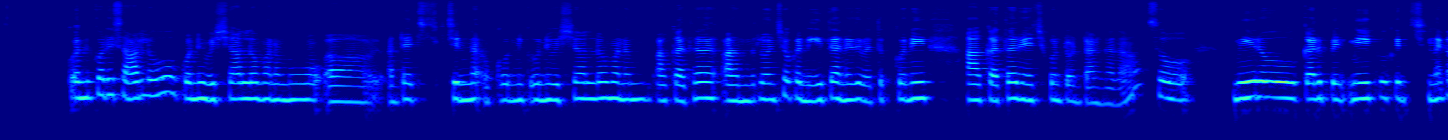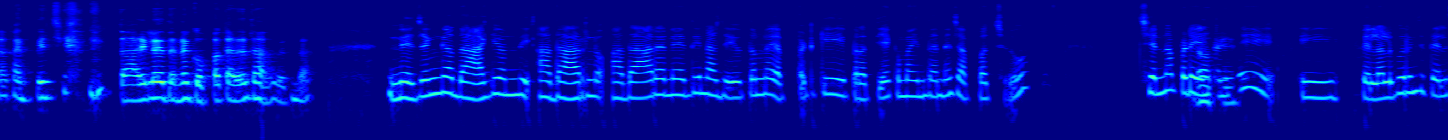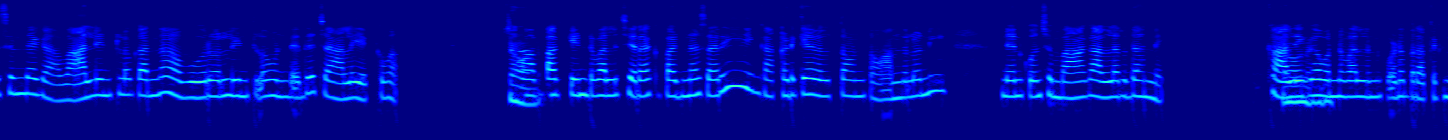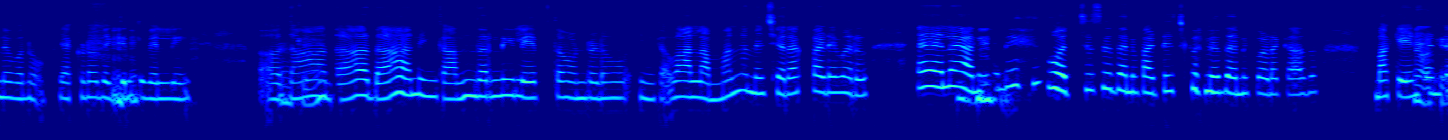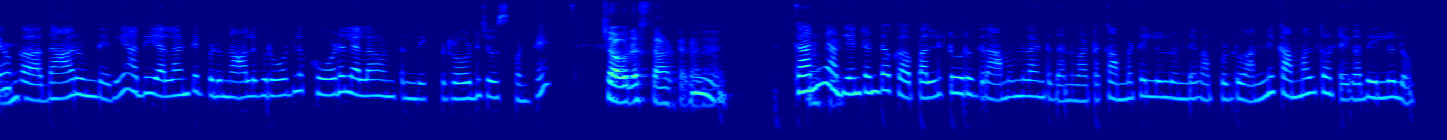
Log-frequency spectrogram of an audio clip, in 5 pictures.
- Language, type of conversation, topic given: Telugu, podcast, చిన్నగా కనిపించే ఒక దారిలో నిజంగా గొప్ప కథ దాగి ఉంటుందా?
- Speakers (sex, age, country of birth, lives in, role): female, 30-34, India, India, guest; female, 30-34, India, India, host
- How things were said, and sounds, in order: tapping; in English: "సో"; laughing while speaking: "కనిపించే దారిలో ఏదన్నా గొప్ప కథ దాగుందా?"; other background noise; chuckle; laughing while speaking: "అనుకుని వచ్చేసేదాన్ని, పట్టించుకునేదాన్ని కూడా కాదు"; giggle; lip smack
